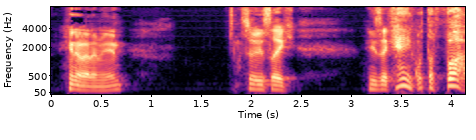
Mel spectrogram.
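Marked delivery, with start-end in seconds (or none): 3.5-4.2 mock hollering, high, raised yell. Retelling a story, the speaker quotes his buddy yelling at Hank: retelling a yell.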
